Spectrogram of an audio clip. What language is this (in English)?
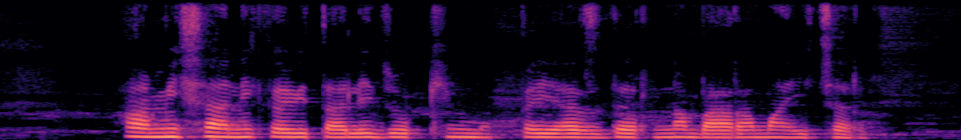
Marathi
